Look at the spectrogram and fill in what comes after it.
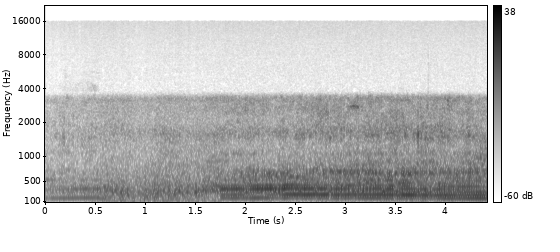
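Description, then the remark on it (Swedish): A 240 Group H rally car's engine drones steadily as it drives a forest stage, its harmonic growl swelling louder and higher partway through as it accelerates. No voices are heard. “tre sträckor körda första gången i skogen då med en 240 grupp H, känns det?”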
